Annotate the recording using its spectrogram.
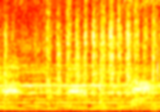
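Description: Coin scratching the coating off a lottery scratch-off ticket: faint, quick repeated rubbing strokes. Faint background music of steady held tones runs underneath.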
